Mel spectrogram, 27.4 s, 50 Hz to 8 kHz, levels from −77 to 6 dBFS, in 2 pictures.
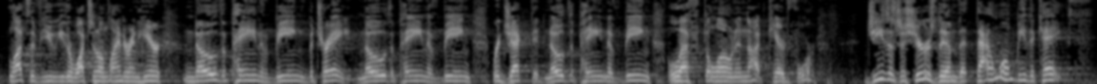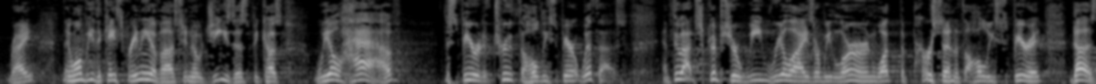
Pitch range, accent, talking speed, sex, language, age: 150-180 Hz, American, 180 wpm, male, English, 50-69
